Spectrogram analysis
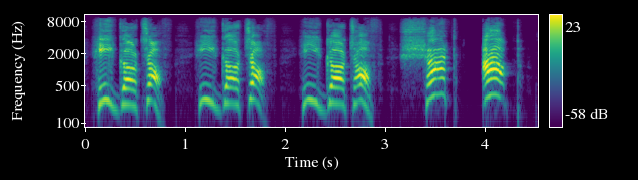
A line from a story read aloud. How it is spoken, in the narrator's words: roared Mrs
